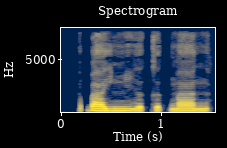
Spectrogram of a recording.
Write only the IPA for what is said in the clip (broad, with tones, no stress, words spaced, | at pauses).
ɓa˧j ɲi˨˩ə̯kə˨˩k̚ma˧n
